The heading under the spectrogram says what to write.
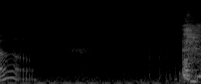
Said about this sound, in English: Oh. Sorry, coughed my head off.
